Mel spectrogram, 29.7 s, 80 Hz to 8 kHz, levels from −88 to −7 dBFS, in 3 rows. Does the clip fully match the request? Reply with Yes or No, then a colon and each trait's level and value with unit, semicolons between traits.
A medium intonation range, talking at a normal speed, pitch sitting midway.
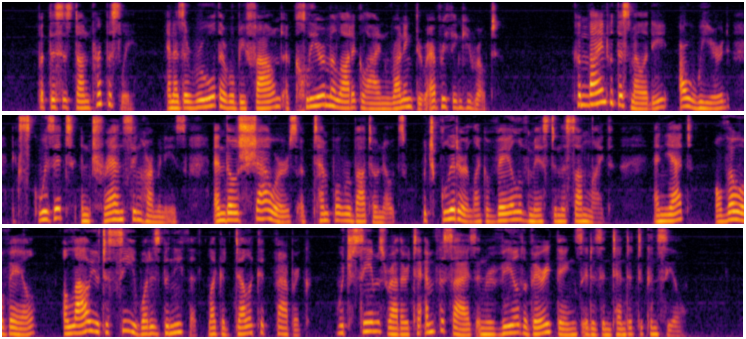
Yes: average, 4.2 semitones; average, 160 wpm; medium, 175 Hz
